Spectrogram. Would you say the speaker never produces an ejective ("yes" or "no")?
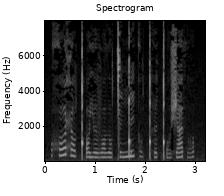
no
